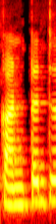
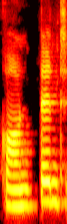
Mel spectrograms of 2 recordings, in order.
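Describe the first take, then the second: First: The first vowel sounds like the 'u' in 'cup'. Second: The first vowel sounds like the 'o' in 'cot'. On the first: The speaker calls it wrong. "കണ്ടന്റ് എന്ന് പറഞ്ഞ് ശീലിക്കാതെ" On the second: The speaker calls it right. "കോണ്ടന്റ് എന്ന് തന്നെ പറഞ്ഞ് ശീലിക്കുക"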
